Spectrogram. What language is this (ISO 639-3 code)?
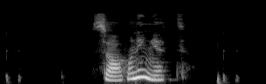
swe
